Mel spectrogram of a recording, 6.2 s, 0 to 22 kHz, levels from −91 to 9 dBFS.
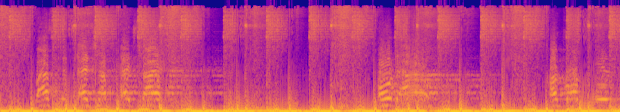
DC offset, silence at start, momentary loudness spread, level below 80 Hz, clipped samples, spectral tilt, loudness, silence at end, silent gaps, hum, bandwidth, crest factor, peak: under 0.1%; 0 s; 2 LU; -8 dBFS; 0.5%; -4.5 dB/octave; -9 LUFS; 0 s; none; none; 18 kHz; 6 dB; 0 dBFS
